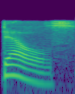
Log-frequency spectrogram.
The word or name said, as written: Wisconsin Dells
